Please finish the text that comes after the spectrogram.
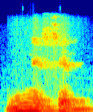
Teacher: नी और सिद्ध ये दंत सा है लेकिन जब जुड़ेंगे तो इसमें मूर्धन्य सा हो जाएगा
